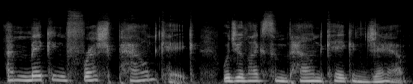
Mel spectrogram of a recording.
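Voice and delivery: high, slow mock posh British; British accent. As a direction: play the roommate in a British accent. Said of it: "I don't know why I talked like that".

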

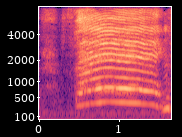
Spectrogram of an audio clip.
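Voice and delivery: high, gushing mock thanks; fake grateful thanks. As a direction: squeal a hammed-up thank you. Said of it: "They said".

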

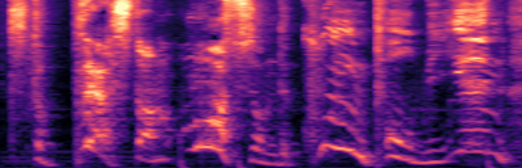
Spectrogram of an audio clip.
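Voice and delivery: high, shouted triumphant crowing; gloating excitement. Retold or imitated. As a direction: crow like a puffed-up villain. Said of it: "Haman's so super excited".

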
